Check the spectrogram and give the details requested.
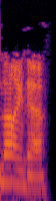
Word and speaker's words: nine: and thousand are used the pronunciation of the digits three four five and nine differs from standard english being pronounced tree four five and niner the digit 3 is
